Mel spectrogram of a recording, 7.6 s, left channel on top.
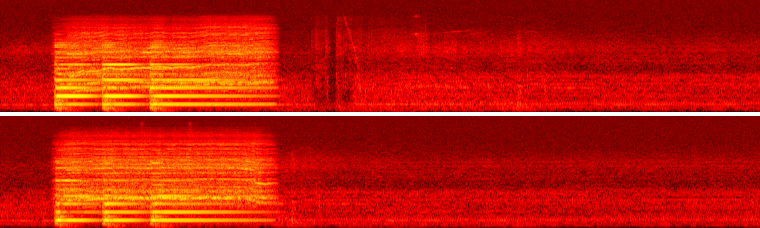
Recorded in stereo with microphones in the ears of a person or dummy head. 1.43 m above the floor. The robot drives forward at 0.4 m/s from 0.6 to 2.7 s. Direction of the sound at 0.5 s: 55° left (ahead or behind).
